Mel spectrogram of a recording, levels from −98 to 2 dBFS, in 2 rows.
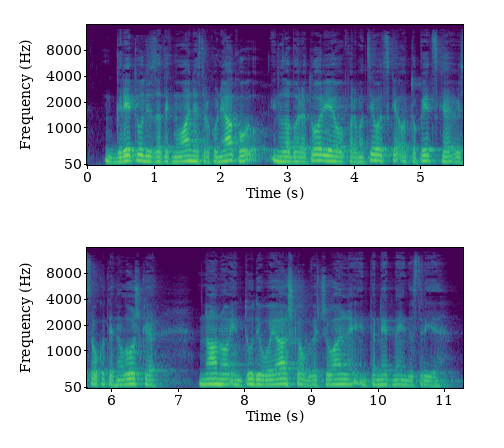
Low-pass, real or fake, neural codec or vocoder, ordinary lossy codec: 14.4 kHz; real; none; MP3, 64 kbps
